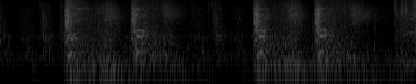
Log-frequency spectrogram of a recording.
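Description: Heavy blasts boom in quick bursts.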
